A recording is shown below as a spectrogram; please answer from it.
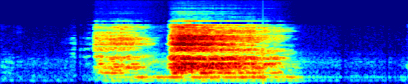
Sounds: Sigh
